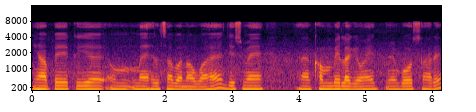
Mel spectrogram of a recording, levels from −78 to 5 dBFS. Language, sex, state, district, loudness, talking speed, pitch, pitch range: Hindi, male, Bihar, West Champaran, -16 LUFS, 185 wpm, 135 Hz, 130-140 Hz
